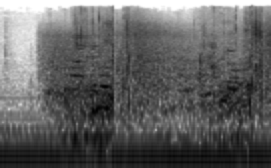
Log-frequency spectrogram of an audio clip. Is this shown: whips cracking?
yes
